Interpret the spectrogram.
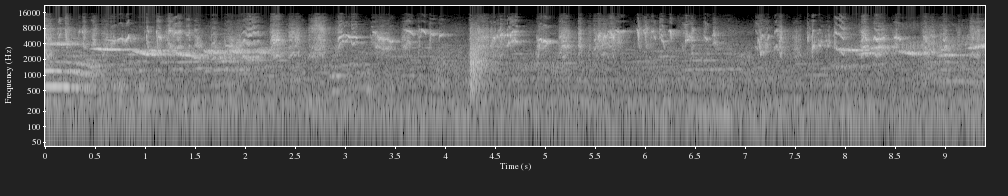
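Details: A red siskin gives a dense, rough chattering twitter, the klasik ngeriwik kasar style, with many high chirps and short slides nearly continuous throughout and a single sharp click midway.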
